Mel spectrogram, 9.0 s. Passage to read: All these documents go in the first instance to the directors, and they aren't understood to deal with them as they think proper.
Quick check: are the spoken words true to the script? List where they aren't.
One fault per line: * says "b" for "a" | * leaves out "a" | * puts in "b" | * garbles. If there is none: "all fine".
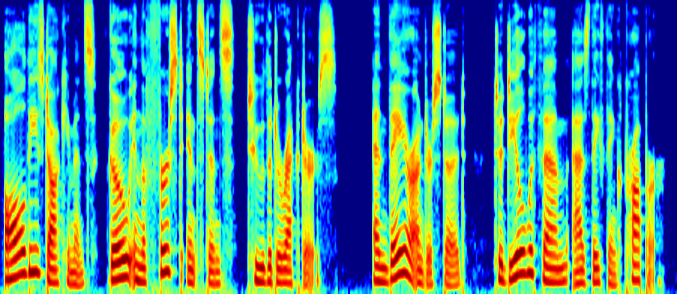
* says "are" for "aren't"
